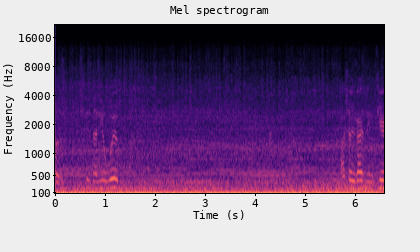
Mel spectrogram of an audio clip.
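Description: A newly bought truck idles close by with a steady low rumble, while people talk over it throughout.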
